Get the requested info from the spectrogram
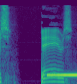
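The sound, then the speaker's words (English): A steady, mid-pitched telephone tone from redialing a call sounds for under a second, partly overlapping a voice, after a short burst of hissy speech and a brief silence. “I'll hang up and do it again, because, damn. And there we go. Beep, beep, beep, beep, beep.”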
